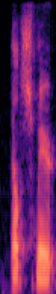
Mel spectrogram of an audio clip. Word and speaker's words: Weltschmerz: Weltschmerz.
